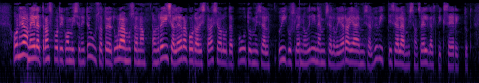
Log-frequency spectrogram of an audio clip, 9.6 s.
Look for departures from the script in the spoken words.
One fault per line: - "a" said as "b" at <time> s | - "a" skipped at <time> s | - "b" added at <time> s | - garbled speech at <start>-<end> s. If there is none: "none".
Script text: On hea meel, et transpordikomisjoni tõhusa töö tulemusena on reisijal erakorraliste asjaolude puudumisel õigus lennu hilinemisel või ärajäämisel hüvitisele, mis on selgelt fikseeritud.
none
